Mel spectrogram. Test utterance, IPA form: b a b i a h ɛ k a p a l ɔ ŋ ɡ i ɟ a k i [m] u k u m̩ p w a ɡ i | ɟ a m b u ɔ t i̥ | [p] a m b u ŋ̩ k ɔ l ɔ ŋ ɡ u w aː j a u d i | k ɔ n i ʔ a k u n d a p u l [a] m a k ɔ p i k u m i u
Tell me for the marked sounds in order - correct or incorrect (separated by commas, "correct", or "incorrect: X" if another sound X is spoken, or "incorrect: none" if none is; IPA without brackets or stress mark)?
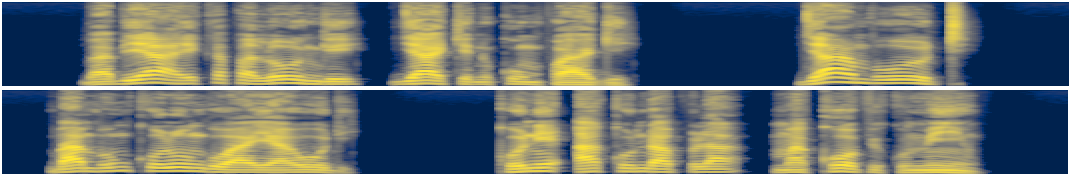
incorrect: n, incorrect: b, correct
